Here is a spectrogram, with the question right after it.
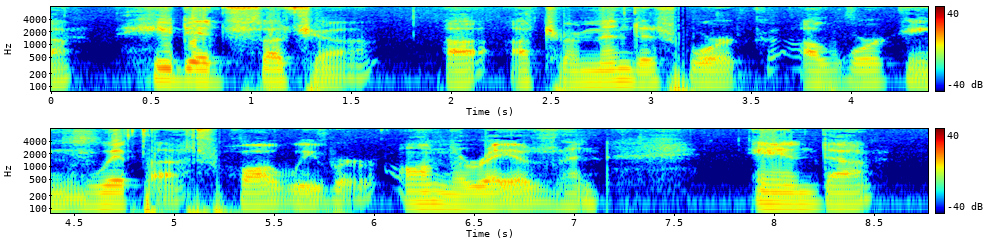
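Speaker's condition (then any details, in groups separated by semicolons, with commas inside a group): Parkinson's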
